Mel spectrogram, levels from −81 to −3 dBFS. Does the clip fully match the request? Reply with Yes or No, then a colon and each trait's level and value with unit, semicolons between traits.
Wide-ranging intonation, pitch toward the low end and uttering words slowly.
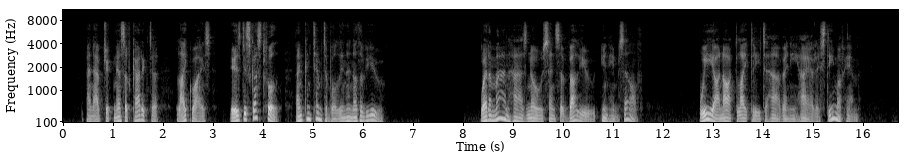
Yes: wide, 6.7 semitones; low, 100 Hz; slow, 120 wpm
